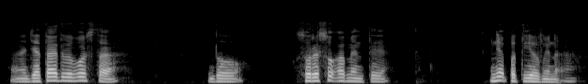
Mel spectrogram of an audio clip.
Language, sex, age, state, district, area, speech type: Santali, male, 30-45, West Bengal, Purulia, rural, spontaneous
